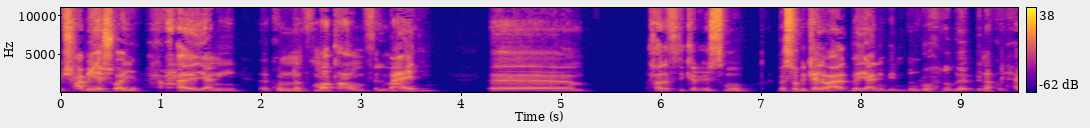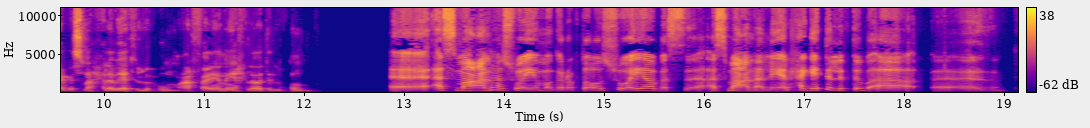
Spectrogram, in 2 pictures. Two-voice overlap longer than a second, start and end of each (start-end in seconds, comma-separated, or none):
none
